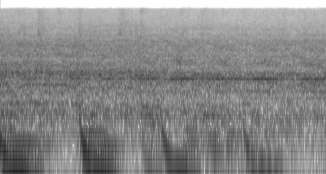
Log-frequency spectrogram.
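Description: Hand-held hair dryer running: a steady rush of air with a high whine from its motor, blowing over damp goalkeeper gloves to dry the latex palms. Background music with sliding bass notes plays underneath.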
